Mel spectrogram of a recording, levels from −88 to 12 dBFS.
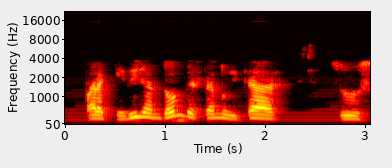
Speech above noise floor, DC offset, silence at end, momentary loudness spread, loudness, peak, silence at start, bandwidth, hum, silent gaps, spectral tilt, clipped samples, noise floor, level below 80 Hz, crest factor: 31 dB; under 0.1%; 0 s; 10 LU; -21 LUFS; -4 dBFS; 0.2 s; 5.8 kHz; 60 Hz at -50 dBFS; none; -7 dB/octave; under 0.1%; -51 dBFS; -80 dBFS; 18 dB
